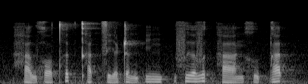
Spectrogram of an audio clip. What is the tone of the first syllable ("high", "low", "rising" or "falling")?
low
